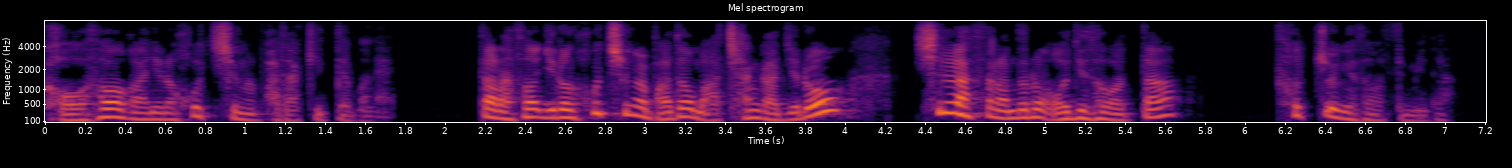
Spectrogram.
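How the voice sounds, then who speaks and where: A man's voice: a little high, sing-song, quick pace, husky, no echo, dull audio. A man giving a history lecture as host, posing questions to the audience and answering them himself.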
